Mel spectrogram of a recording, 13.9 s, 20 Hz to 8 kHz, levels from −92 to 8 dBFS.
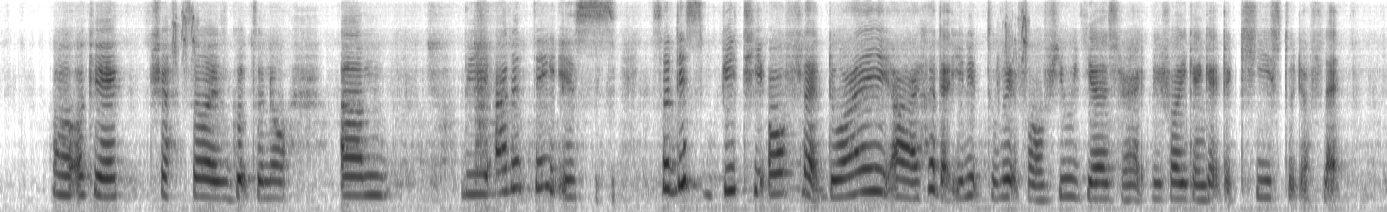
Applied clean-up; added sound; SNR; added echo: neural separator model SepFormer DNS4.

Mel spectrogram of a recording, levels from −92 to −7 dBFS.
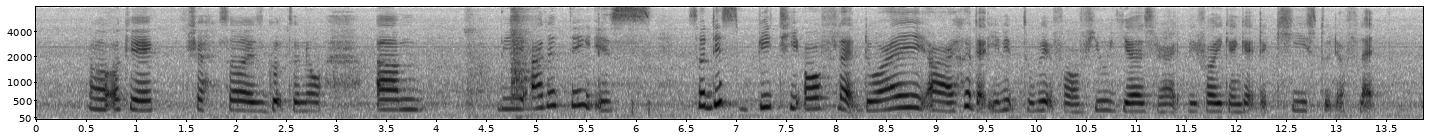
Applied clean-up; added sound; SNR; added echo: none; none; none; none.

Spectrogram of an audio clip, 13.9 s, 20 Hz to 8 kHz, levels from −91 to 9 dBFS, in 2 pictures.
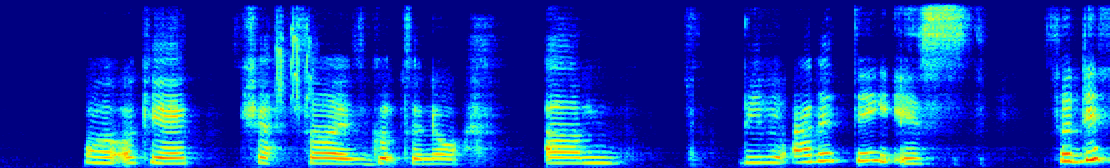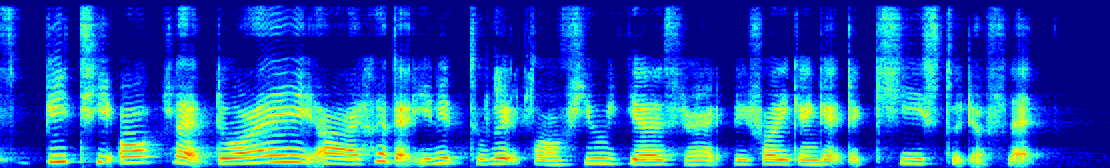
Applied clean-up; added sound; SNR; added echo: neural mask model DeepFilterNet 3.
